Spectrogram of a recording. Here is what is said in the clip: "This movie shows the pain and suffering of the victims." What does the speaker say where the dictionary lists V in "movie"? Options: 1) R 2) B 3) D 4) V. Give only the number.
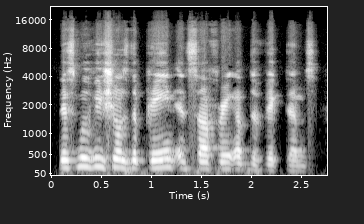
4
